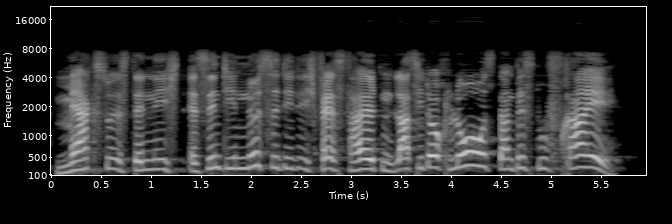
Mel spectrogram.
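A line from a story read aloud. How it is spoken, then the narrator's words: Calling out again. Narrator (German): Wieder rief Twieger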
